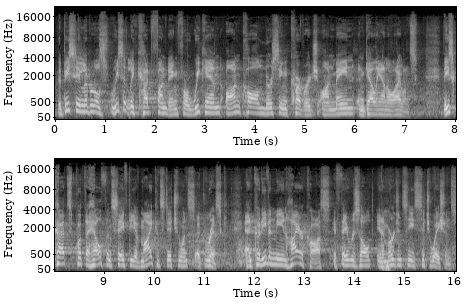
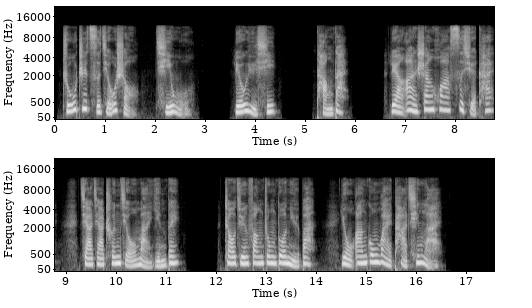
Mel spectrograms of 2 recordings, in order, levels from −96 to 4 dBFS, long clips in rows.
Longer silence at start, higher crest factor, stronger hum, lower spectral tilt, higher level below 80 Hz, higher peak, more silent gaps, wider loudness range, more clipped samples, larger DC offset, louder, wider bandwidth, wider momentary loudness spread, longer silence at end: second, 0 s vs 0.15 s; about the same, 16 dB vs 14 dB; neither; about the same, -4.5 dB/octave vs -4.5 dB/octave; second, -54 dBFS vs -48 dBFS; about the same, -4 dBFS vs -2 dBFS; second, none vs 2.95-3.45 s, 4.60-5.10 s, 6.01-6.53 s, 11.48-11.98 s; about the same, 1 LU vs 3 LU; neither; neither; second, -19 LUFS vs -15 LUFS; first, 19 kHz vs 12 kHz; second, 5 LU vs 10 LU; second, 0 s vs 1.1 s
